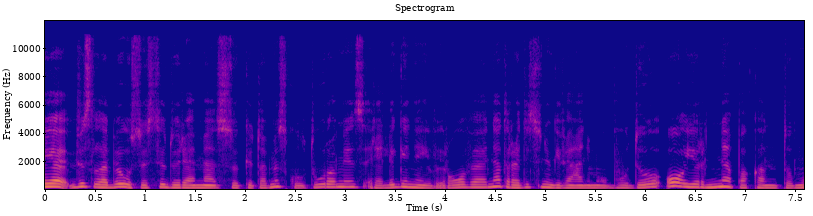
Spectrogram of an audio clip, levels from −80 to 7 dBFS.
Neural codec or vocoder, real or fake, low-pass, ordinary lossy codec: none; real; 10.8 kHz; AAC, 64 kbps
